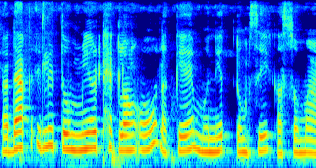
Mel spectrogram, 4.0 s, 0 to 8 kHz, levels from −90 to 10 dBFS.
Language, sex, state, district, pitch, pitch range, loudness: Karbi, female, Assam, Karbi Anglong, 225 Hz, 200-250 Hz, -19 LUFS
